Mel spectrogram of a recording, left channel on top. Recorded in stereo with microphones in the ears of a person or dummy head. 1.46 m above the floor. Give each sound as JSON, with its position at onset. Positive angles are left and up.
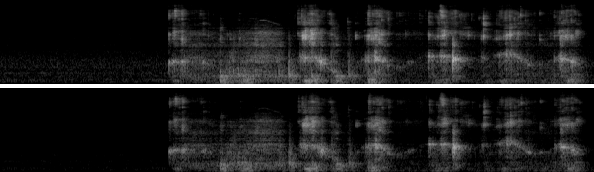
{"t": 1.7, "sound": "chewing", "side_deg": 40, "distance_m": 1.2}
